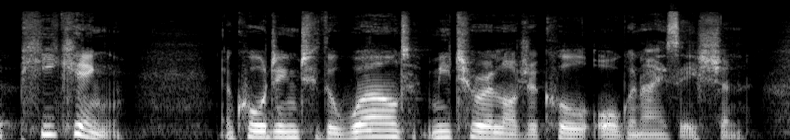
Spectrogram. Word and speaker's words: meteorological: according to the World Meteorological Organization. 요 meteorological, 요 발음이 참 쉽지가 않은데요. 강세를 logical에다가 넣는다라고 생각하고 그냥 눈 딱 감고 발음을 하셔야 됩니다.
